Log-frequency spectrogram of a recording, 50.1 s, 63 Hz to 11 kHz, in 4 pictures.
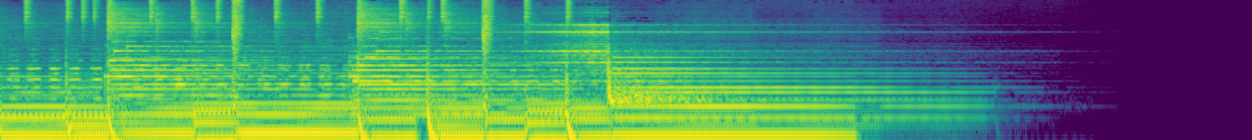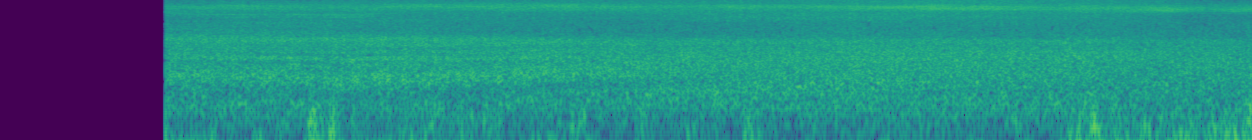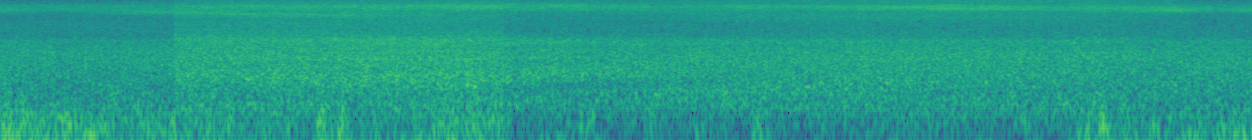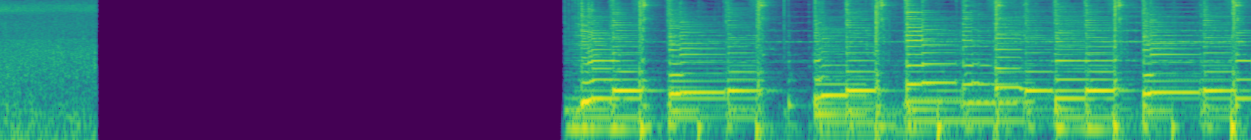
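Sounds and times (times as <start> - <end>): stream rushing over rocks: 14.2 - 38.0
wind rumbling on microphone: 14.3 - 38.5.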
